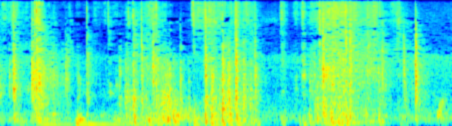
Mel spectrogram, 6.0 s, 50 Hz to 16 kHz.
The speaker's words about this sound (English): Do you recognize it? Yes, it's a brown paper bag with a hatchet in it, item 7-13. Could you open that bag and confirm the hatchet's inside?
